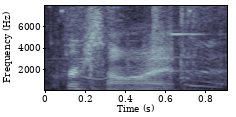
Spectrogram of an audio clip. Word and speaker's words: croissant: It's like how Americans say croissant, Oh yeah. but I say croissant. Croissant.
